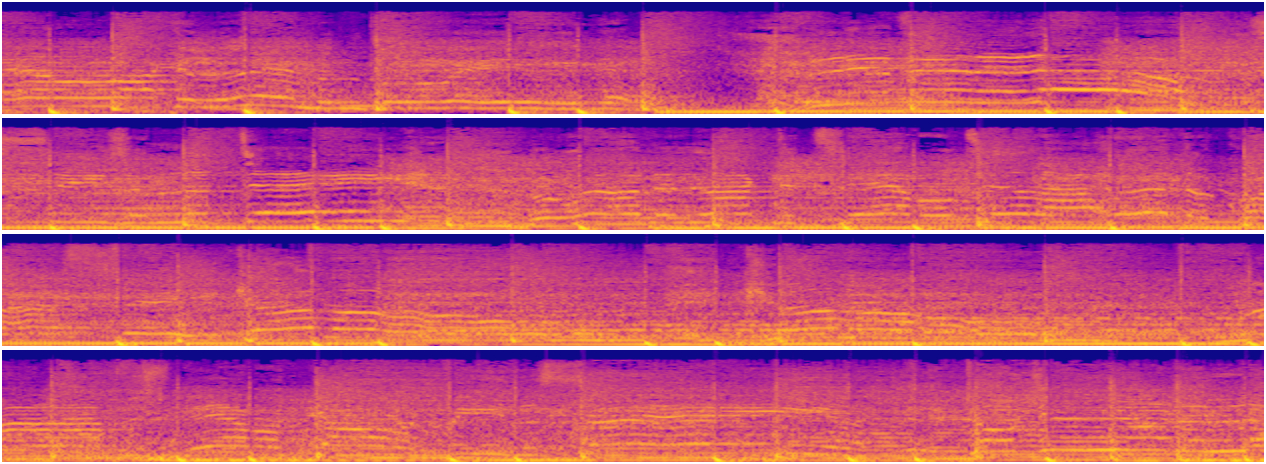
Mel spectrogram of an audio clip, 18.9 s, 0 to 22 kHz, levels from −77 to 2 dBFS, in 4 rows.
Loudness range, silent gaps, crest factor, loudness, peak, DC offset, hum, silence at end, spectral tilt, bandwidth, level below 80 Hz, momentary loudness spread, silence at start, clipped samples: 1 LU; none; 10 dB; -10 LUFS; 0 dBFS; under 0.1%; none; 0 s; -4.5 dB/octave; 16 kHz; -18 dBFS; 2 LU; 0 s; 0.2%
